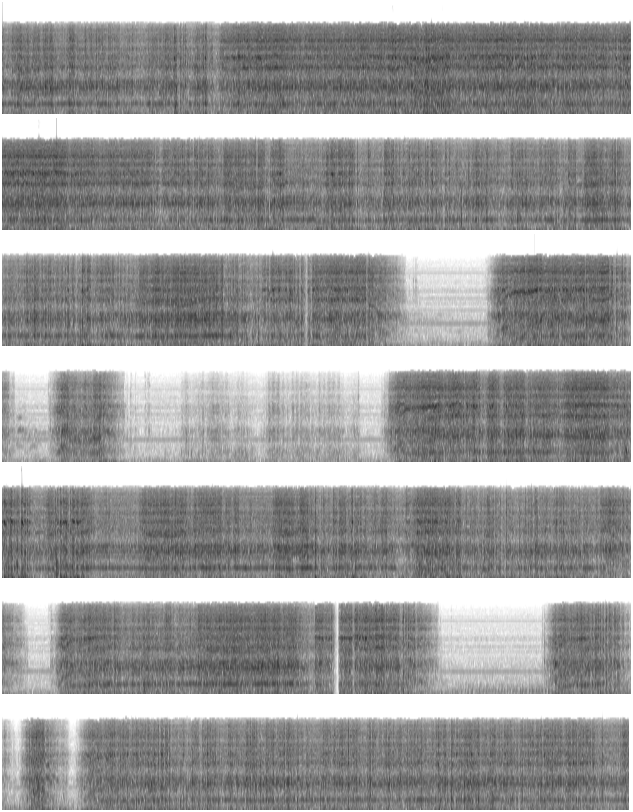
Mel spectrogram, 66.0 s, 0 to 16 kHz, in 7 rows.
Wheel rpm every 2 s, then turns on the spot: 230, 230, 230, 210, 220, 220, 220, 230, 230, 230, 230, 220, 50, 150, 80, 20, 20, 160, 220, 220, 230, 230, 220, 120, 180, 220, 150, 40, 80, 190, 230, 230, 230.
30-34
